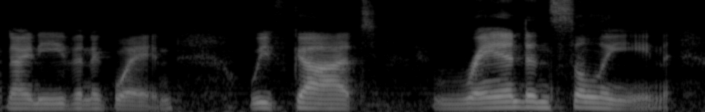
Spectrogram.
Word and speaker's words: Egwene: Egwene, What? say her name. What's her name? Say her name. Her name's Egwene.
